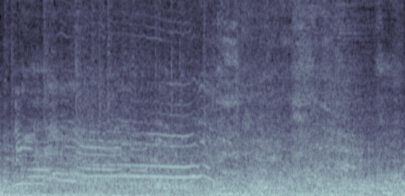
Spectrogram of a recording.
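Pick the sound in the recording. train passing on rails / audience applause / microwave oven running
train passing on rails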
